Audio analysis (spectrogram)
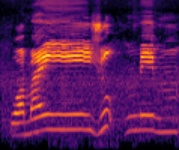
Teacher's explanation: وَمَن یُؤْمِن، وَمَن میں ادغام ہو رہا ہے، یُ کی حمزہ ساکن ہے جھٹکا دے کر پڑھیں گے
